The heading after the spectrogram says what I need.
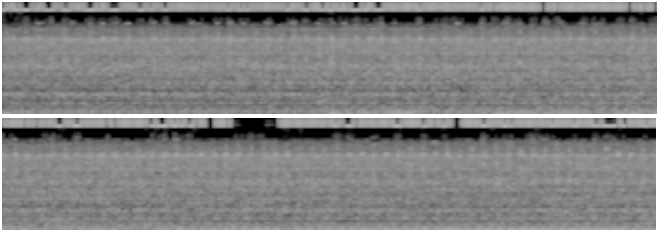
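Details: Asko washing machine ramping up to final spin: deep rumbling drone with uneven knocking underneath, a weird noise; cause not pinned down.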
